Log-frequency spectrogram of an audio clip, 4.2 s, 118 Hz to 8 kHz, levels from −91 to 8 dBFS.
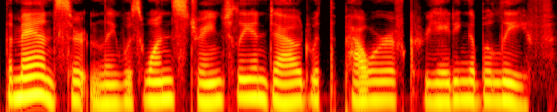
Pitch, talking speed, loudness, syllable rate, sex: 185 Hz, 200 wpm, -20 LUFS, 5.9 syllables/s, female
